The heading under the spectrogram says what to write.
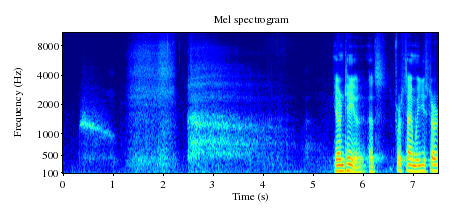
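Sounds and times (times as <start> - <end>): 
deep conscious breathing: 0.3 - 5.4
speech: 5.4 - 7.4.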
